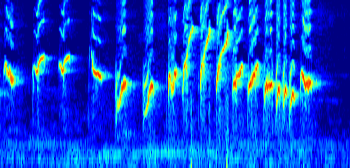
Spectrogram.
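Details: Full-isian song of a greater green leafbird: evenly spaced whistled notes about every third of a second, quickening into a rapid cascade of upward-sweeping and falling slurs.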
